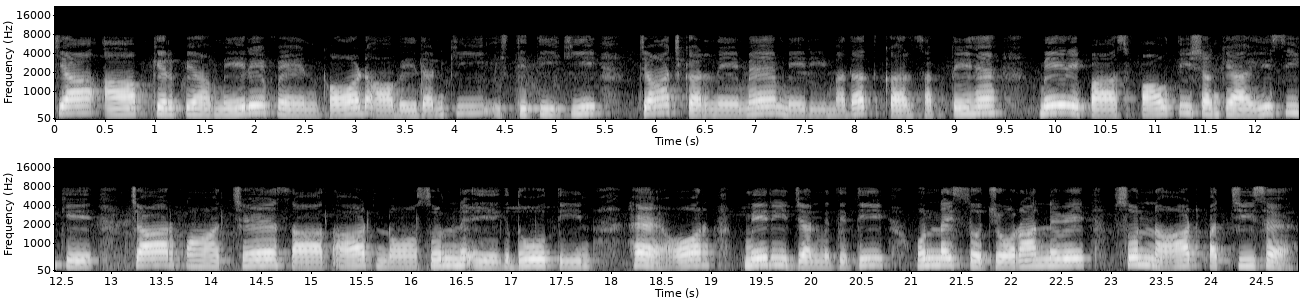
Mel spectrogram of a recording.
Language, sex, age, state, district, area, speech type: Hindi, female, 45-60, Madhya Pradesh, Narsinghpur, rural, read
